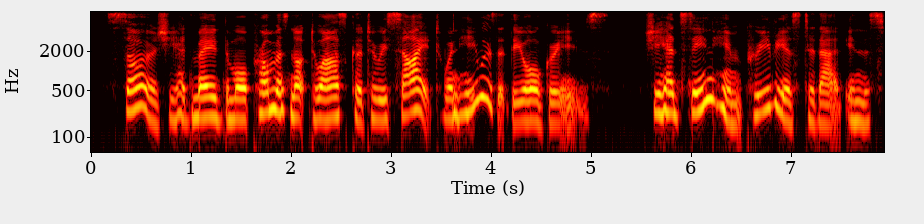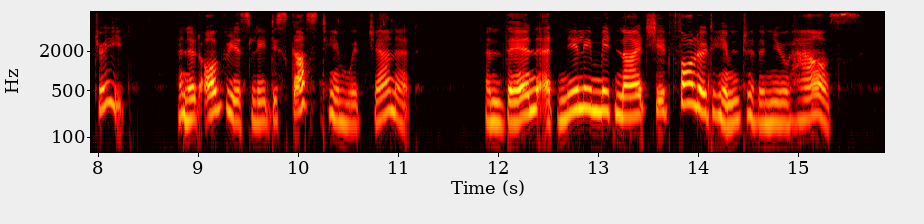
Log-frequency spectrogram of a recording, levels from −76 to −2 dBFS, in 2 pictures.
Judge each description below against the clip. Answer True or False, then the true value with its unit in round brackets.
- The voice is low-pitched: False (200 Hz)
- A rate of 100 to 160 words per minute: False (185 wpm)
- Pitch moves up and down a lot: True (5.7 semitones)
